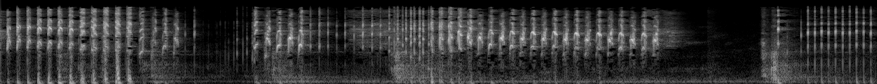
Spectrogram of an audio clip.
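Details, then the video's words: Fighter labet calling an opponent with 'ngetik ngekek' chatter: loud rapid runs of high ticks broken by short pauses, with a fuller, buzzier stretch in the middle. "LABET memanggil lawan | ngetik ngekek"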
